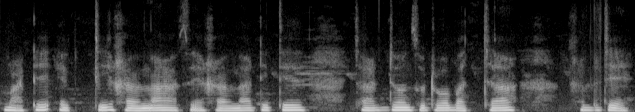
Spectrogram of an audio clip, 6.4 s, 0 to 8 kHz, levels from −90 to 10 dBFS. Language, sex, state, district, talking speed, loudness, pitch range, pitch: Bengali, female, Assam, Hailakandi, 85 wpm, -14 LUFS, 160-175 Hz, 165 Hz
